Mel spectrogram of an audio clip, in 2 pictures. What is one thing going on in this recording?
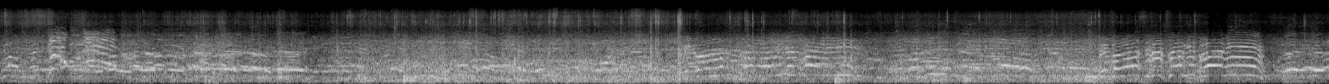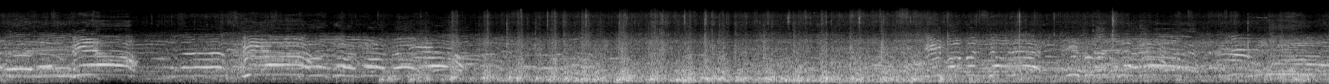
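A crowd of men shouts loudly nearby, outdoors.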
